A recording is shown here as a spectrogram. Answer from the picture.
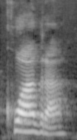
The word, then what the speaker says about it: Cuadra: Yeah, Cuadra.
